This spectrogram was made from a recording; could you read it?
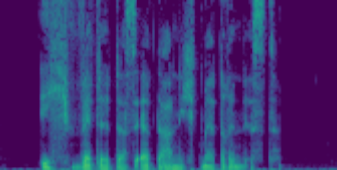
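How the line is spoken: Whispered. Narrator (German): wisperte einer von ihnen

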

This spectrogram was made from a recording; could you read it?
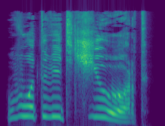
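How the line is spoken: Breathless hiss. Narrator (Russian): тяжело дыша прошипел я

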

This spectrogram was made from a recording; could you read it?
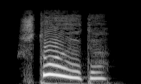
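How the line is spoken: Shouted. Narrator (Russian): крикнула Девляна

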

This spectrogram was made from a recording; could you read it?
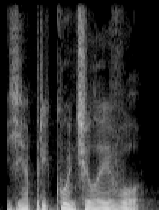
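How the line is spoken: Through clenched teeth. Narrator (Russian): процедила Никки сквозь стиснутые зубы

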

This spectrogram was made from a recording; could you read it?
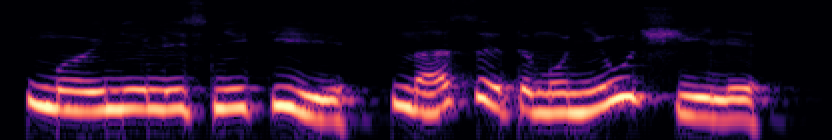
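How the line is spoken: Loud complaint. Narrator (Russian): пожаловался он Тревору достаточно громко, чтобы услышали остальные

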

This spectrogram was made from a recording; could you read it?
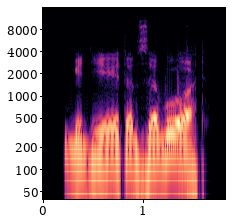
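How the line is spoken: Menacing growl. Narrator (Russian): угрожающе прорычал Болон

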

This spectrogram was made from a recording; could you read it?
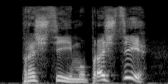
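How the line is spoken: Shouting. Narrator (Russian): закричал Пит Клейн

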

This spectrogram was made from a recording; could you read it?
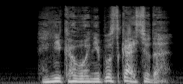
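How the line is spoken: Shouting. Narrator (Russian): Крикнул он Лёхе

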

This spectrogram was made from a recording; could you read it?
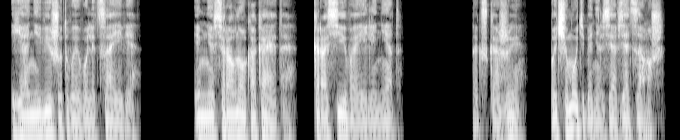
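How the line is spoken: Child's loud whisper. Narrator (Russian): Девочка громким шепотом спросила

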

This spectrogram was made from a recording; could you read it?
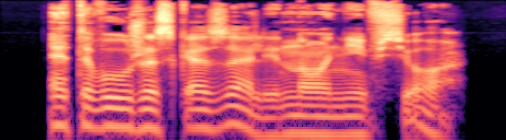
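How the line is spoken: Quiet remark. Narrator (Russian): тихо заметил

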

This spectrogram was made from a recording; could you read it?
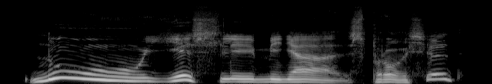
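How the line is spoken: Sly drawl. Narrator (Russian): хитрый Степан протянул

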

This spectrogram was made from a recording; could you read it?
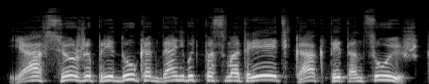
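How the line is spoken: Calling out after someone. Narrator (Russian): крикнул Вик ей вслед

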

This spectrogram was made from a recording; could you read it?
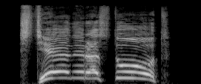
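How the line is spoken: Sudden wild yell. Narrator (Russian): Вдруг заорал диким голосом Хар-Похаррада

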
